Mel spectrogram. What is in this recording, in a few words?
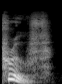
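"proof", British English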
